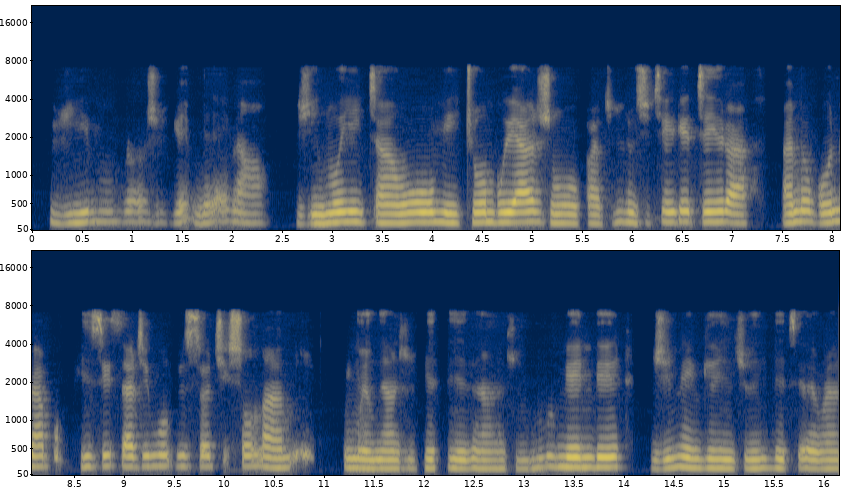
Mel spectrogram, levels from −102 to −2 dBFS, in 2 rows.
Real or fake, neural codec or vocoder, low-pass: fake; autoencoder, 22.05 kHz, a latent of 192 numbers a frame, VITS, trained on one speaker; 7.2 kHz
